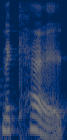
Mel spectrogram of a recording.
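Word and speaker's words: Niké: they're good people and let everyone know it's pronounced nikay correct exactly it's not a hard name but for some reason I guess it just because it was an accident on the E but it throws people off it's four letters and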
